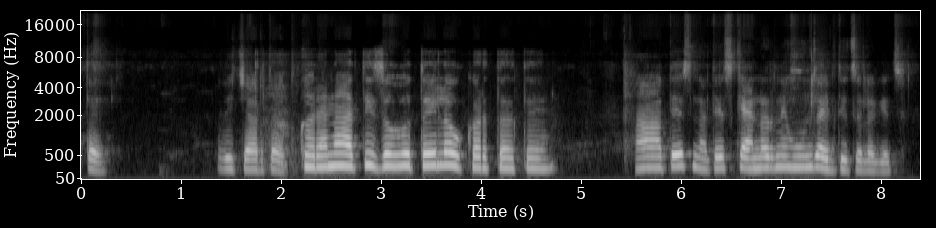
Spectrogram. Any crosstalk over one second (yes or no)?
no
